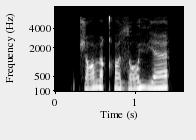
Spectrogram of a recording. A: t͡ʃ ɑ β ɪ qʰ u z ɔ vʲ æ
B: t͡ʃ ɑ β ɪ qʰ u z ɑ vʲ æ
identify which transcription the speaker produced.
A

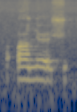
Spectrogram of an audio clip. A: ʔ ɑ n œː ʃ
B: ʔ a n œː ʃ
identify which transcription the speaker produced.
A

